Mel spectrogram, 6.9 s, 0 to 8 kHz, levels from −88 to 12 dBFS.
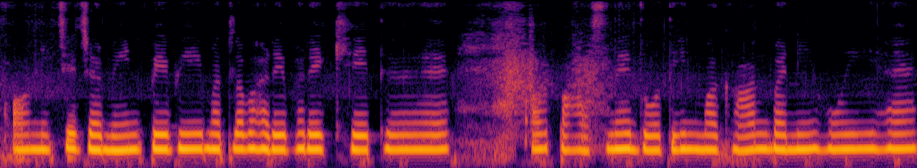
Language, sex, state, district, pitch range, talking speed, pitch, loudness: Hindi, female, Haryana, Jhajjar, 225-235 Hz, 155 wpm, 230 Hz, -13 LUFS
